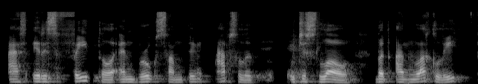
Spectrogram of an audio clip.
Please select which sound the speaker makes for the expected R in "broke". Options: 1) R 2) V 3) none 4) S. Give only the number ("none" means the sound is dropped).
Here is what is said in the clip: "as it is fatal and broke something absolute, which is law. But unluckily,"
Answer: 1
